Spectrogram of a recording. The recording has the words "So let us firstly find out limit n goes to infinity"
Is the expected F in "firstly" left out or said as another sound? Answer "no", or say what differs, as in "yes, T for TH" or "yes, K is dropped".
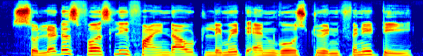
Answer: no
